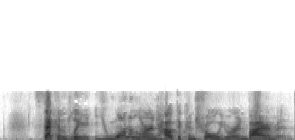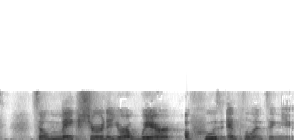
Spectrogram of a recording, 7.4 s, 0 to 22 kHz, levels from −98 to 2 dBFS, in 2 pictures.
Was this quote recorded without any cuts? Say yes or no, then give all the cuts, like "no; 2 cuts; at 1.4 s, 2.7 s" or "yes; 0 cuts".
yes; 0 cuts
